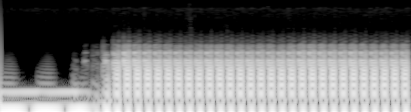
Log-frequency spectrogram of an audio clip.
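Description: Low electronic sine tones pulsing about six times a second, then, about half a second in, a contrabass clarinet enters over them with a loud, low held note.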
